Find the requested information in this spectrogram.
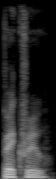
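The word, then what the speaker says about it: Bricriu: FN number 11, pronounced Brickrew.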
